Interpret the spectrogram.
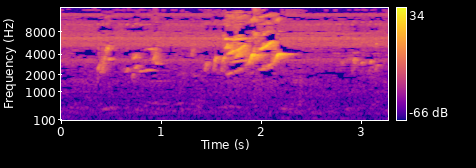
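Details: European goldfinches singing in the song style called slaka: a brief burst of high, bright twittering notes in mid-clip, framed by scattered thin chirps.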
